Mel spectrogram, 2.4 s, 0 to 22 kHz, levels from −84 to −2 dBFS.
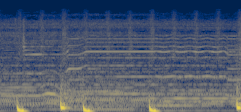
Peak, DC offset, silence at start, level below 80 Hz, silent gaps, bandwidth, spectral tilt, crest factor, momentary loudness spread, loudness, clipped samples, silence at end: -6 dBFS; under 0.1%; 0 s; -24 dBFS; none; 13.5 kHz; -6.5 dB/octave; 14 dB; 11 LU; -23 LUFS; under 0.1%; 0 s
